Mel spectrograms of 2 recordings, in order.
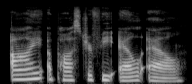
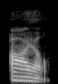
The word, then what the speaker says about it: I'll: for ages pronunciation pointer I ' ll is pronounced isle it's not pronounced ill as in I'm sick I need to go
